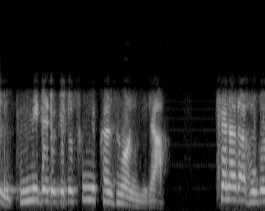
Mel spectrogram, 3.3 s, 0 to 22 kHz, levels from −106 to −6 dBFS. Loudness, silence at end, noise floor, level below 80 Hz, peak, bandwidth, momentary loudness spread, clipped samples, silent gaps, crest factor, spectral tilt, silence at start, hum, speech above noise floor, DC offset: -39 LUFS; 0 s; -83 dBFS; under -90 dBFS; -20 dBFS; 5 kHz; 8 LU; under 0.1%; none; 20 dB; -1 dB/octave; 0 s; none; 43 dB; under 0.1%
